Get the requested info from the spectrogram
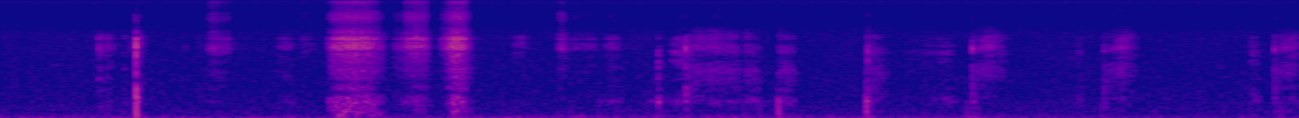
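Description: Faint sounds close to the microphone: a few sharp clicks and short hissing rustles over a low steady hum. The loudest are the rustles about two seconds in.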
